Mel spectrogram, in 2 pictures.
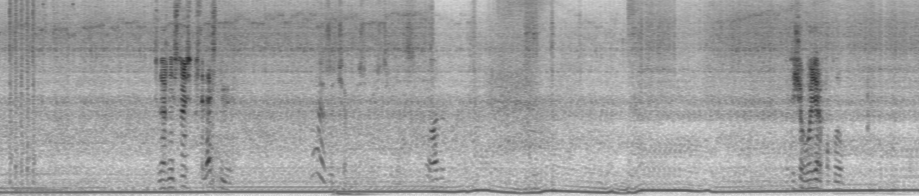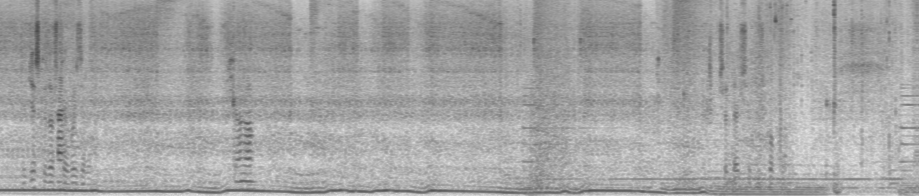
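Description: A truck engine drones steadily, rising and falling in pitch as it drives.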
